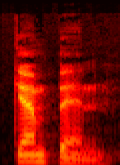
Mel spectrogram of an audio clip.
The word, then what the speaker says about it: campaign: कैंपेन, CAMPAIGN. कैंपन मतलब होता है कोई अभियान.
